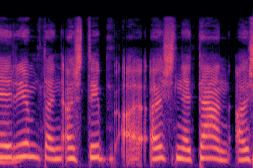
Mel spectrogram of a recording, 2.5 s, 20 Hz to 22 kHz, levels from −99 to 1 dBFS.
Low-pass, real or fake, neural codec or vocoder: 14.4 kHz; real; none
